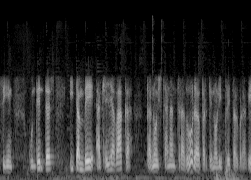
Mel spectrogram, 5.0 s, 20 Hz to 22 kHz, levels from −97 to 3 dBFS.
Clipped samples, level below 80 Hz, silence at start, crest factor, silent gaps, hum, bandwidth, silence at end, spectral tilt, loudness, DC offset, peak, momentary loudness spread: under 0.1%; -56 dBFS; 0.05 s; 22 dB; none; none; 9.8 kHz; 0 s; -5 dB/octave; -30 LUFS; under 0.1%; -8 dBFS; 13 LU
